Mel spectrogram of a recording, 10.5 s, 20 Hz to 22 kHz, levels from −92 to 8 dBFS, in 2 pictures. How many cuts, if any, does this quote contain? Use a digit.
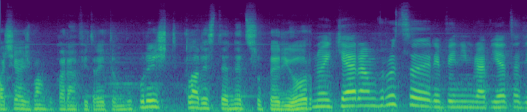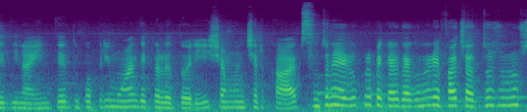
2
